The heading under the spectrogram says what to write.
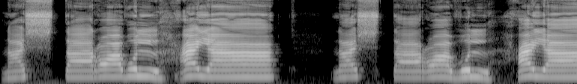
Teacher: आगे हा पे खड़ा ज़बर, हा पे ज़बर और या पे खड़ा ज़बर। हा को नहीं खींचना, या को हमने एक अलिफ के बराबर खींच लेना है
